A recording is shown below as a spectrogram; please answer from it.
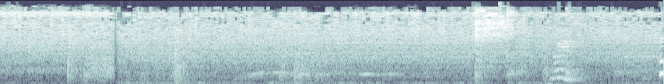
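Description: Onions fry and sizzle in a pan while being stirred, with a steady hiss and occasional scraping clatters of the utensil, close by.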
